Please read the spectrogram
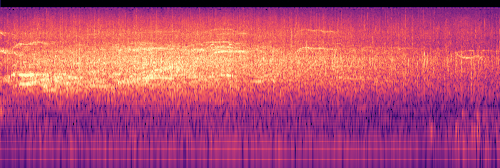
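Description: Concert audience applauding and cheering after a band member is introduced, with a few shouts over the clapping, dying away gradually toward the end.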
